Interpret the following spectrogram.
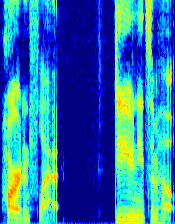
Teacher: you drop the pitch hard and flat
